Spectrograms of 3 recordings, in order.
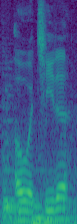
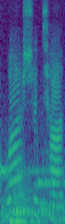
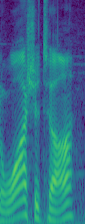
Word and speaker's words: Ouachita: ouachita sports digital network i've heard people say oh a cheetah oh wish tall oh a cheetah is it pronounced oh akita searching for washi at a baptist university back in texas everybody pronounces it wichita but really it's ouachita washington washington how would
